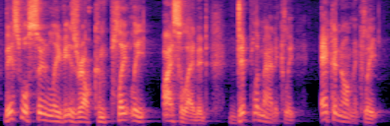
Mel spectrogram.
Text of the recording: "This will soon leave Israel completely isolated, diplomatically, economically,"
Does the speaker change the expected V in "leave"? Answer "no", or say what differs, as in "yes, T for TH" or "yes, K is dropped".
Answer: no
